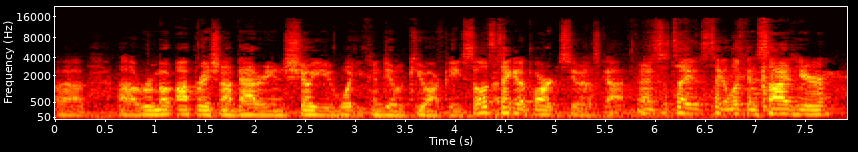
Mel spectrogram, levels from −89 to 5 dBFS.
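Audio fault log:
Throughout: channel delay (comb filtering). One channel arrives around 10 ms behind the other, and when the two are summed to mono, content common to both cancels at evenly spaced frequencies. The first notch falls somewhere near 40 Hz, with further notches repeating roughly every 100 Hz up the spectrum. These fixed holes thin out the sound and give it a hollow, phasey colour.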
